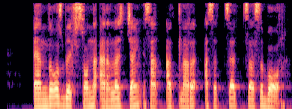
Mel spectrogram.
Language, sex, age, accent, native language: Uzbek, male, 18-24, Farg'ona, Uzbek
